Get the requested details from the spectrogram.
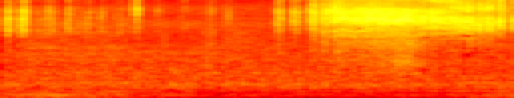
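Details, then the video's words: Rattlesnake in the Everglades, one of a pair being handled, phone recording: scattered clicks and rustles, then a loud, sustained high-pitched buzzing rattle starts abruptly and runs for the final second. "Serpiente Cascabel rattlesnake"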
